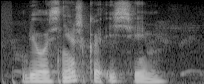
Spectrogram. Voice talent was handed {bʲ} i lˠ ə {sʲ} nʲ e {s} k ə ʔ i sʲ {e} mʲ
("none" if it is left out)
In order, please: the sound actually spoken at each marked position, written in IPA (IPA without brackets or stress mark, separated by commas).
bʲ, sʲ, ʂ, e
